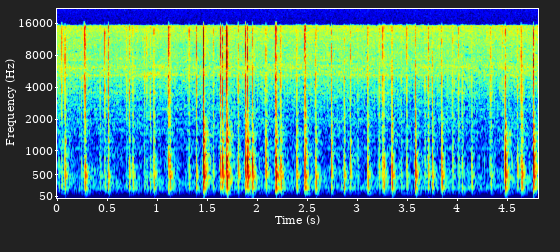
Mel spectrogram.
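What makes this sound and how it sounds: Short nails tap rapidly on a large solid wooden tabletop, giving around thirty quick, dry taps in an uneven rhythm. Each tap is a soft, midrange knock that dies away almost at once, with little low thump or bright edge.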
